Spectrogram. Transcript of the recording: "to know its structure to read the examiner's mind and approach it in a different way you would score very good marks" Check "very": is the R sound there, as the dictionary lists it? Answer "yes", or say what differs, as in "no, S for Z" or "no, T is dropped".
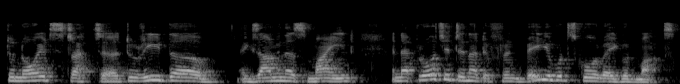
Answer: no, R is dropped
